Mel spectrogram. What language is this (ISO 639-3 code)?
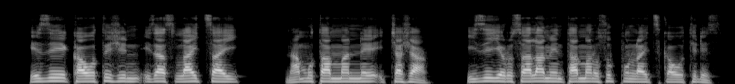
gmv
